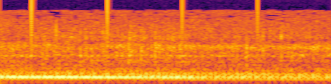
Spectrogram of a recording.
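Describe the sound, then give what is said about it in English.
A car engine hums low and steady as the vehicle rolls along slowly, turning into a sharp driveway in the rain, with faint ticking sounds recurring at even intervals and no voices. “Here, turn in this driveway. Watch it, it's pretty sharp.”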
